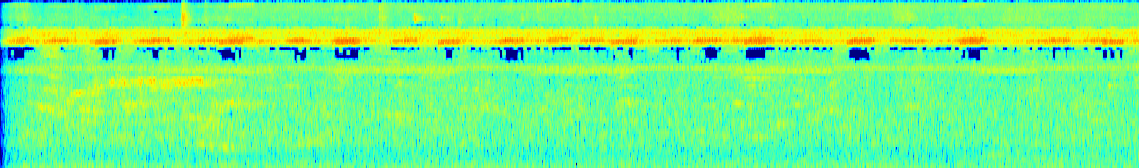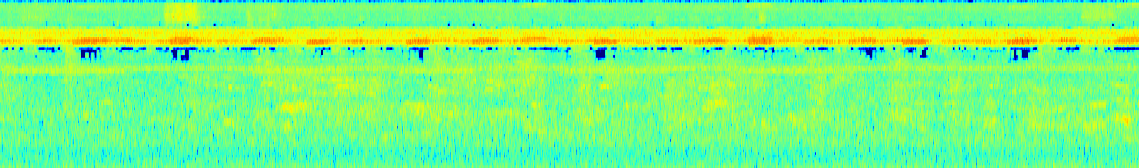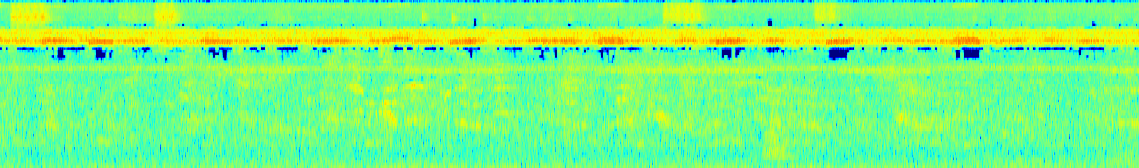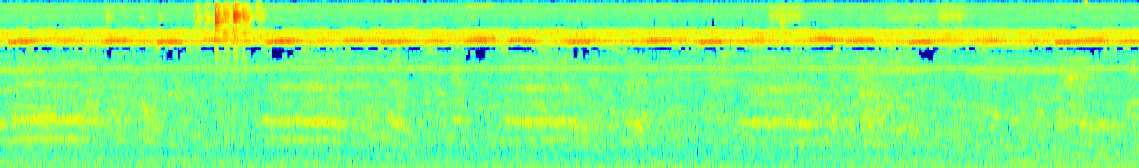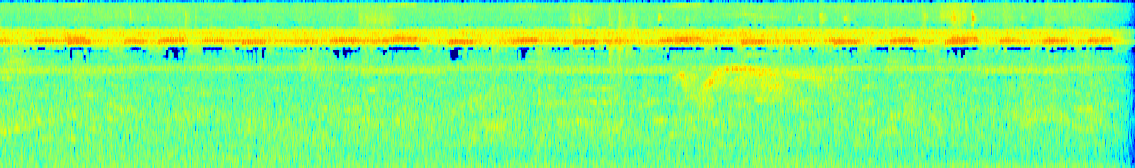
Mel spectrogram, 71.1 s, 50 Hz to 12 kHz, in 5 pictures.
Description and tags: CricketsandCheerleaders Home Aug2011
From my backyard you can hear cheering from the stadium where the local high school plays. In this recording you can hear the crickets and other late summer insects cheering for Jayem as much as the cheerleaders recorded with a Zoom 2 hand recorder. (p.s. Jayem beat Stafford that night)
cheerleaders, James-Monroe-High-School-Football, crickets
